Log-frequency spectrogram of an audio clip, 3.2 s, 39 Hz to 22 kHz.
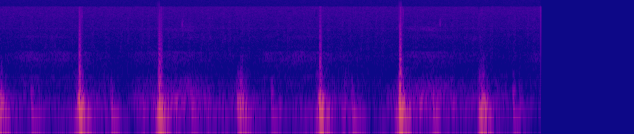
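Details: Fast, regular heartbeat thumps about 150 a minute, recorded after burpees followed by deep squats to exhaustion: rapid heart rate after hard exercise.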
